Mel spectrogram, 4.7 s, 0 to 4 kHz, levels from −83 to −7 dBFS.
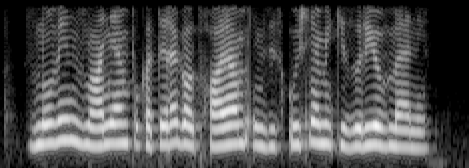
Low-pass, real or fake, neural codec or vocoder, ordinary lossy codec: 3.6 kHz; fake; codec, 16 kHz, 2 kbps, FreqCodec, larger model; none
